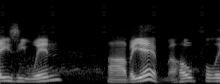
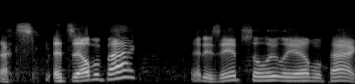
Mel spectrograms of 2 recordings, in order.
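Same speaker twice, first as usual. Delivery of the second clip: terrible fake Australian accent, slow; 4 semitones higher than usual. Reacting to a race, speaking in a terrible Australian accent. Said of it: "sorry for those terrible Australian accents".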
